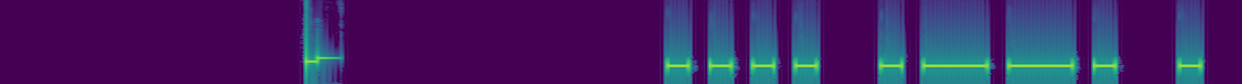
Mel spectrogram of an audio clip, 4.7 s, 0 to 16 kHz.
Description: Morse code, heard as a keyed tone, about 15 wpm, 700 Hz. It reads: HPE
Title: Top 90 QSO Elements 15wpm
